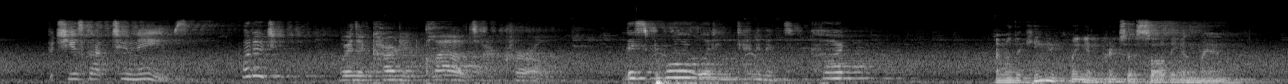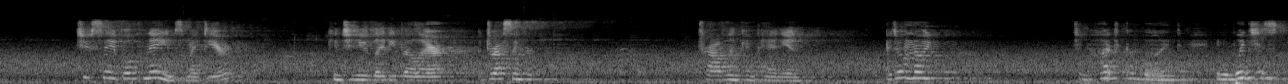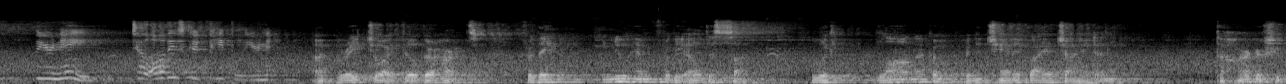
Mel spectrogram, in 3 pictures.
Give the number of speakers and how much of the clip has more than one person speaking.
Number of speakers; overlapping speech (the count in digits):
4, no overlap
